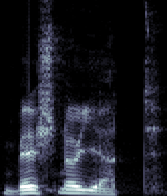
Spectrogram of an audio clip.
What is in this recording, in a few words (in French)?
"baichnoyatte", patois jura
